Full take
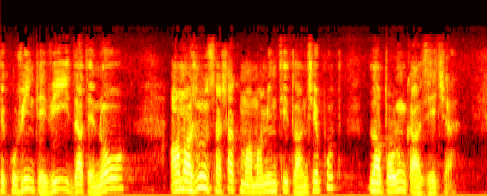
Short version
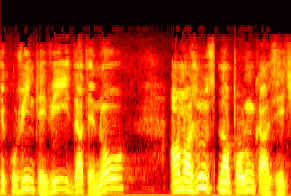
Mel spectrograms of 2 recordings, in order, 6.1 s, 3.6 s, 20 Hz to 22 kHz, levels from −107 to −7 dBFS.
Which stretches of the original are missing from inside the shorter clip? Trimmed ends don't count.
2.7 s to 4.6 s

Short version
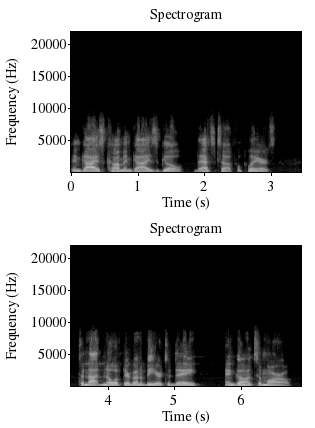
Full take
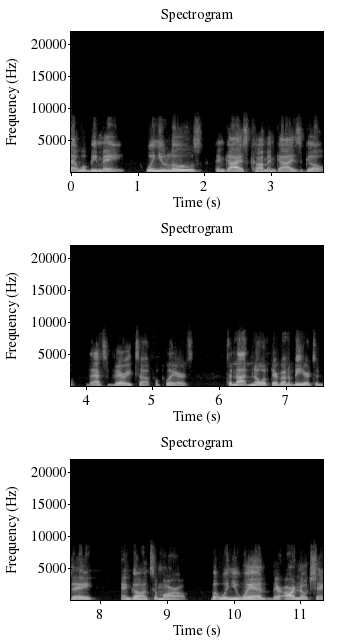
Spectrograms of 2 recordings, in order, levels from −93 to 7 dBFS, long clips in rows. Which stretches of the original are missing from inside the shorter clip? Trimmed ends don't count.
4.3 s to 4.7 s

